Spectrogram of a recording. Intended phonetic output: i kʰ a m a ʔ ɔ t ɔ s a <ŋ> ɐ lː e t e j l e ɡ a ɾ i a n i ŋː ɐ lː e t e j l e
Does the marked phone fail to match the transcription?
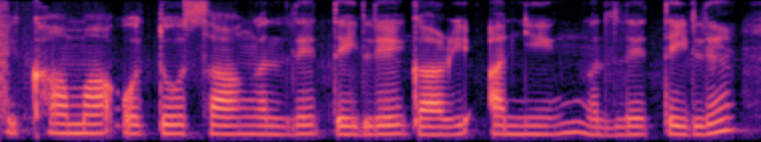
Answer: no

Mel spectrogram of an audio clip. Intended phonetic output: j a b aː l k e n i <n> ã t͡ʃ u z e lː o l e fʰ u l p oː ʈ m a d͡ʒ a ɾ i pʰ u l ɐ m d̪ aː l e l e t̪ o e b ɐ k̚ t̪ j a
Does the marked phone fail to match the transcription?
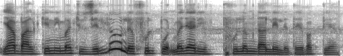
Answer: yes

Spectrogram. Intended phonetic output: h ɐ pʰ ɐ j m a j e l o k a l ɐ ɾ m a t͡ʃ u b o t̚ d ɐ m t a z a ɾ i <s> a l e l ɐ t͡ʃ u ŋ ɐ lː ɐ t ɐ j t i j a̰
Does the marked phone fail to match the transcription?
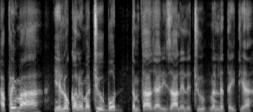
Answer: yes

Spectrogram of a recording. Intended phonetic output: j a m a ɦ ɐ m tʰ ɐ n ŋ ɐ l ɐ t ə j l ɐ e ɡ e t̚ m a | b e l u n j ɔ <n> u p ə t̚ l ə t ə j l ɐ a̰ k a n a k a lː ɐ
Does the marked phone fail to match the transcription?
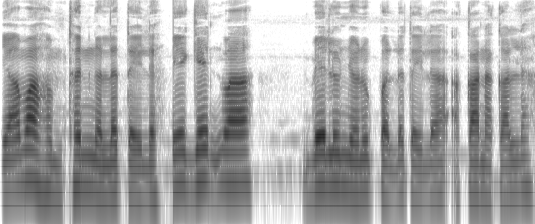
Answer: no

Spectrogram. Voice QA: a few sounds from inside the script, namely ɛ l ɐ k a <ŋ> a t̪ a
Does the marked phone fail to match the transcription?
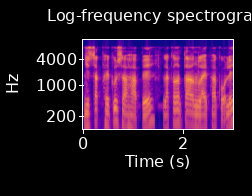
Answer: no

